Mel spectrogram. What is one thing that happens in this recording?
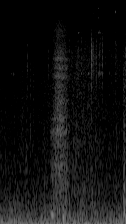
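Clothing rustles as a woman stands up.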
